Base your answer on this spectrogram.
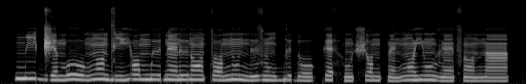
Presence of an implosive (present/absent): present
